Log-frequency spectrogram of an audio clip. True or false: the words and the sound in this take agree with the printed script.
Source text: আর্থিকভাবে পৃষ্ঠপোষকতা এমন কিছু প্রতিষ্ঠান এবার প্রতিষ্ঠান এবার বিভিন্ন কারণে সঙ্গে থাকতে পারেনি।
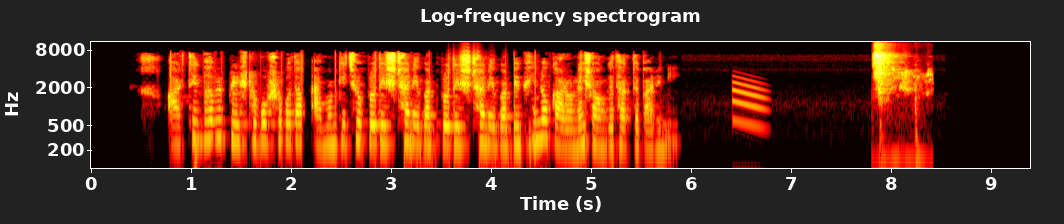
false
